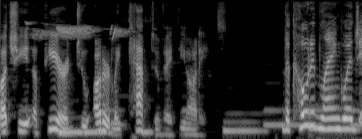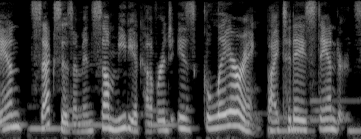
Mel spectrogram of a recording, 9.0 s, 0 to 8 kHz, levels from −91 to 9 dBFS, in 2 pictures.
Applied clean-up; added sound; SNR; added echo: classical method Wiener filter.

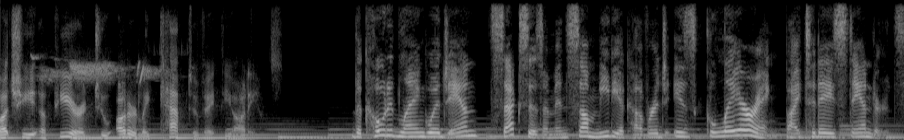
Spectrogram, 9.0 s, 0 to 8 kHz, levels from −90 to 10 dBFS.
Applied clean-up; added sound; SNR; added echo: none; Bird vocalization, bird call, bird song; 17 dB; none.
